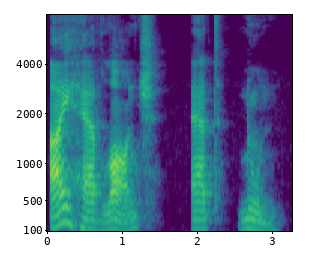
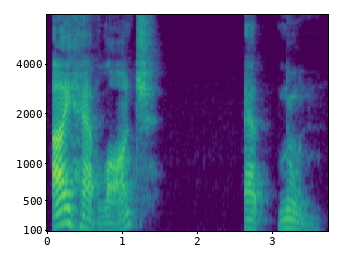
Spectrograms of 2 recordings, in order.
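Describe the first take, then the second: First: Slow, careful echo of the sentence; slow teacher model; slow repeat for learners. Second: Slow, careful "I have lunch at noon"; slow teacher model; slow model sentence. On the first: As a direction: give the class a slow repetition. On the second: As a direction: read it slowly to be repeated. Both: Shown as a demonstration. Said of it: "Recuerden escuchar y repetir".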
